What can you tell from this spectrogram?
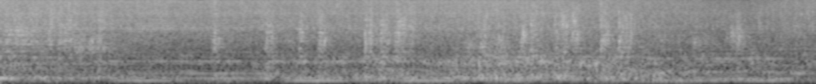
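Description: Toilet flushing: water rushing and swirling down the bowl with scattered splashes, gradually easing off.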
